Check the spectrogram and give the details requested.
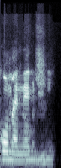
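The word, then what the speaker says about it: Comăneci: Comaneci.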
